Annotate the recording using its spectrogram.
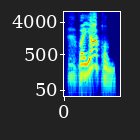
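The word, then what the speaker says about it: ויקם: Shava, at Be'er Sheva, Vayakum. Notice it's an O on the second one because this is a closed unaccented syllable.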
